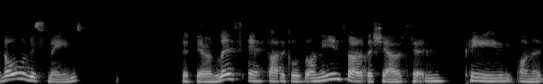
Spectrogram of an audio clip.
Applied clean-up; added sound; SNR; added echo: neural mask model DeepFilterNet 3.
